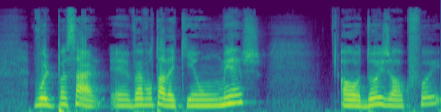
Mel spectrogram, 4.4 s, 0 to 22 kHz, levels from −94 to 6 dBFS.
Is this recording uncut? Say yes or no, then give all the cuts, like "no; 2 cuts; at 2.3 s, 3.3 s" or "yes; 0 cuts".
yes; 0 cuts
